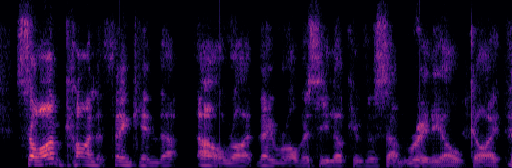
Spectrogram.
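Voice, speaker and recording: With a British accent, a man speaks at a medium pitch, showing ordinary pitch variation and big swings in loudness. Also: moderate pace. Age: 60s. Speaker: guitarist and music teacher. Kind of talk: casual interview chat.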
